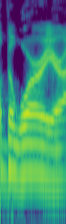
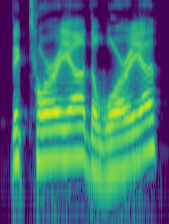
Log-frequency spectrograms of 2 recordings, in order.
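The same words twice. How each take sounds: First: Said in the usual way. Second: Boston accent, warrior with r dropped, wor-ee-ah; Boston accent with a rising warrior. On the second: Shown as a demonstration. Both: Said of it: "like a Boston accent".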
